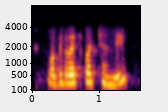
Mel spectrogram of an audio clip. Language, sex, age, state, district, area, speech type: Telugu, female, 18-30, Andhra Pradesh, Eluru, rural, conversation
